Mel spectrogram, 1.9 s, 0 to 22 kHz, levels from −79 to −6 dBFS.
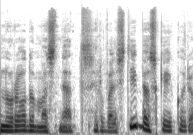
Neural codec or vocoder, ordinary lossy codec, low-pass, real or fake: none; MP3, 96 kbps; 19.8 kHz; real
